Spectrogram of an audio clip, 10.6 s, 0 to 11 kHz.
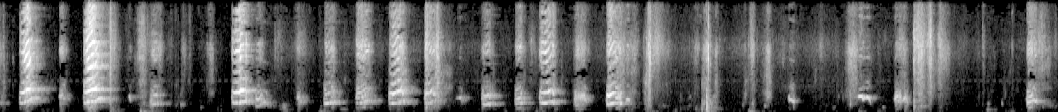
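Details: Hungry 3-day-old puppies, five siblings awaiting hand-fed milk, produce a steady series of short high whimpers and squeaky yips, roughly every second or faster, loudest at the start and fading somewhat toward the end.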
